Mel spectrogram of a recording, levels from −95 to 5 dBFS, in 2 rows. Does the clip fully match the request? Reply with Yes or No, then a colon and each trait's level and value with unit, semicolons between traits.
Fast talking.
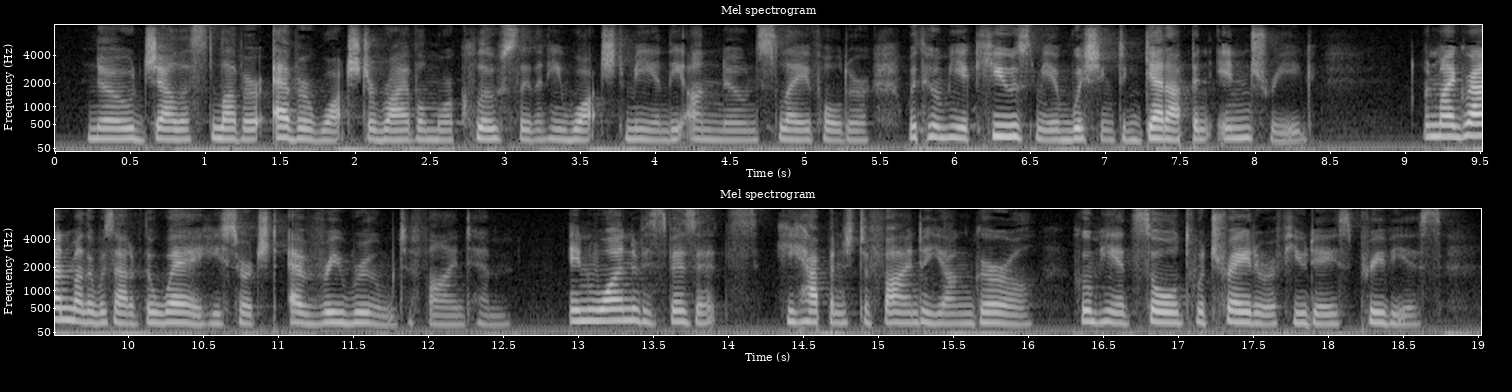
Yes: fast, 210 wpm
